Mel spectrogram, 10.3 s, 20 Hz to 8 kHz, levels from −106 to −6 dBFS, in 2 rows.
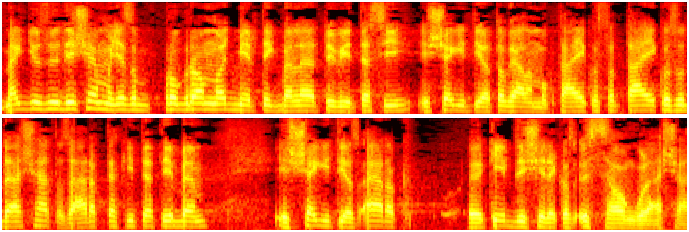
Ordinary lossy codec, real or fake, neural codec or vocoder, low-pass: none; real; none; none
